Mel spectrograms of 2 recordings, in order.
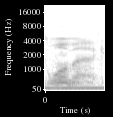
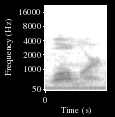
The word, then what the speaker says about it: Womack: was that listen my last name is Womack and you wouldn't believe how many ways people have mispronounced that I got introduced as Walmart one time we are so glad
